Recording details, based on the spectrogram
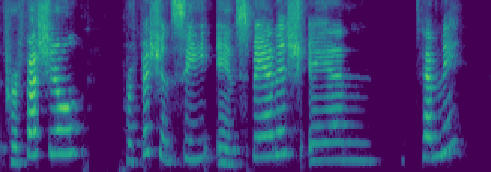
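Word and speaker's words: Temne: She is also multilingual, fluent in English and correct me if I'm wrong on the pronunciation, Creo with professional proficiency in Spanish and Timney. Timney.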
